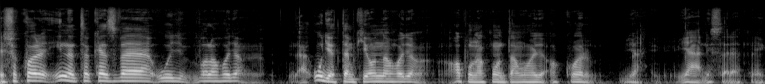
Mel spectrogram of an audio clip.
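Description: A man talks at medium pitch and a moderate pace, leaving long, frequent pauses. The background is quiet. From Hungary, Tiszakécske near Kecskemét; Hungary. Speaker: drummer and multi-instrumentalist; interviewee. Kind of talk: interview. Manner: halting. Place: studio. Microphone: lapel.

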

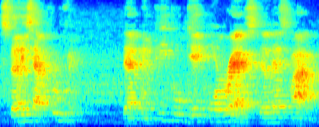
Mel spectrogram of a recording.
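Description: A man talks at a fairly slow pace amid strong room echo and light background noise. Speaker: bible study teacher. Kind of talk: sermon. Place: church. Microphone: camera far.

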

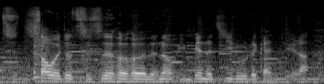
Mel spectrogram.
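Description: A man talking at a very fast pace, dry sound with no echo, clear music in the background. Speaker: travel vlogger. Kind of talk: casual vlog chat. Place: street. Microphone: lapel.

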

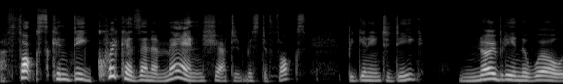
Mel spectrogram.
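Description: The background stays quiet while someone reads in an unforced reading voice.

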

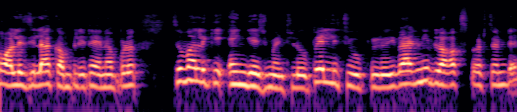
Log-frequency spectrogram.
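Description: A woman at a medium pitch has a dark, mellow tone and fairly even intonation, set against a quiet background. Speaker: lifestyle vlogger. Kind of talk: casual vlog narration.

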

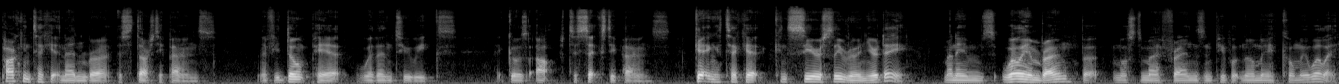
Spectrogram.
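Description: The man's dark, mellow tone sits at a fairly low pitch, with ordinary pitch variation and a moderate pace. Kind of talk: interview answer. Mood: warm, relaxed, slightly wry. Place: office.

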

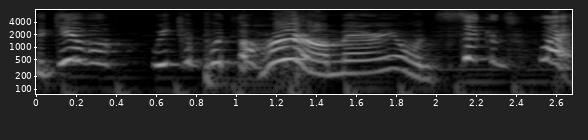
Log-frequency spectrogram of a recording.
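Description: A put-on character voice at a moderate pace over faint music in the background. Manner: brash, cocky.

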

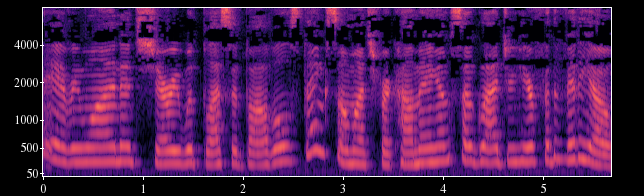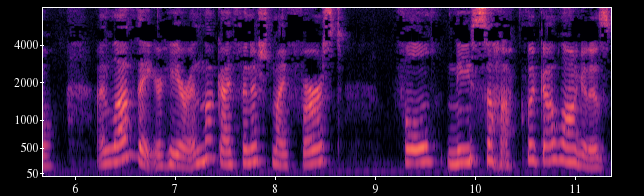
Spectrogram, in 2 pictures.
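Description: At a moderate pace, a woman speaks in a high pitch with ordinary pitch variation. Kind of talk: casual vlog chat. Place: home room. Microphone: phone near.

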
